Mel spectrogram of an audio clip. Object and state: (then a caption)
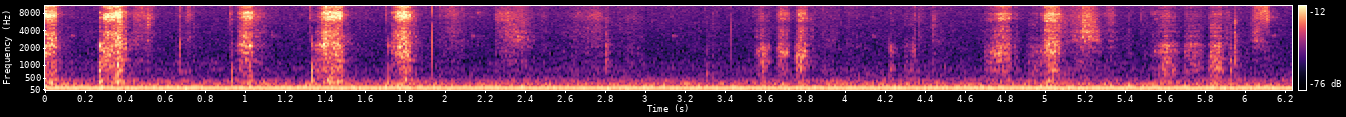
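Paper sheet. A graphite pencil sketches on a single white sheet of paper lying on a wooden desk, its tip scratching across the paper in quick, bright strokes. A steady low hum runs underneath throughout.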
